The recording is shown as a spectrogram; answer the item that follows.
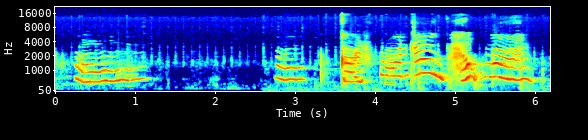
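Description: A child's high-pitched, wordless voice making drawn-out wavering whines and cries, in character for the toy pets. There is one long cry near the start, a pause, then a string of shorter rising-and-falling cries from about halfway through.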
